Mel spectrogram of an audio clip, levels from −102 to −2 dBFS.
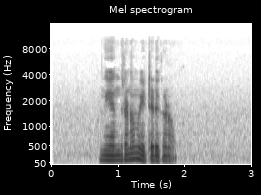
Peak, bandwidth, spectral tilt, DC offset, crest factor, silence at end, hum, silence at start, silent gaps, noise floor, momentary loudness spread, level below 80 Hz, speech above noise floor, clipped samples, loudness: -12 dBFS; 10 kHz; -8.5 dB/octave; under 0.1%; 20 dB; 1.1 s; none; 0.75 s; none; -63 dBFS; 13 LU; -62 dBFS; 37 dB; under 0.1%; -28 LUFS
